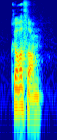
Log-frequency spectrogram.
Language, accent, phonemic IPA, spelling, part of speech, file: French, France, /klɔ.ʁɔ.fɔʁm/, chloroforme, noun, LL-Q150 (fra)-chloroforme.wav
- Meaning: chloroform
